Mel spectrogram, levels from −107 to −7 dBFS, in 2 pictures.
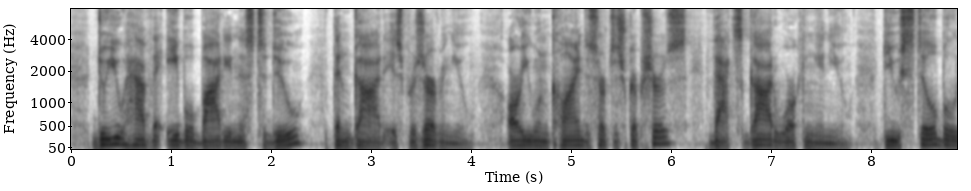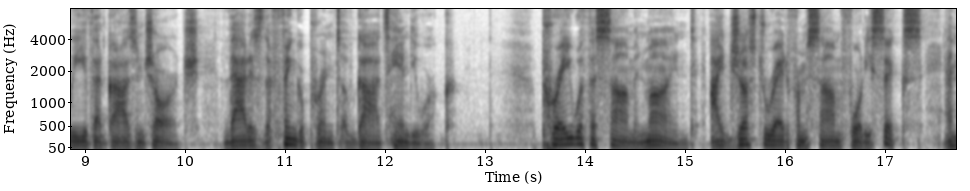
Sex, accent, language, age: male, American, English, 40-59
